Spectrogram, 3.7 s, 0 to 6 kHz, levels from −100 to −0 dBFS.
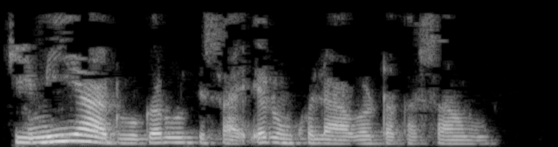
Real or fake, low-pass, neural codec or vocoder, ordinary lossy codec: real; 5.4 kHz; none; MP3, 24 kbps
